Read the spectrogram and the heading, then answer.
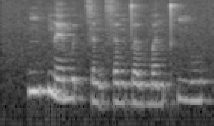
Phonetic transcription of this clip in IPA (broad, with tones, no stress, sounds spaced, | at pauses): ŋ ɪ˥ k̚ n̪ ɛː˨˧ m ɵ˨˥ t̚ t͡s ɐ˨˩ ŋ s ɐ˨ ŋ t̪ ɐ˨ w m ɐ˨˥ n t̪ʰ iː˨ w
